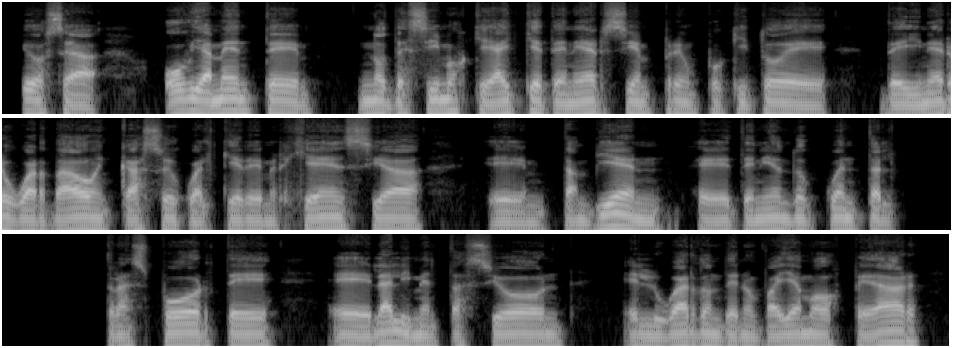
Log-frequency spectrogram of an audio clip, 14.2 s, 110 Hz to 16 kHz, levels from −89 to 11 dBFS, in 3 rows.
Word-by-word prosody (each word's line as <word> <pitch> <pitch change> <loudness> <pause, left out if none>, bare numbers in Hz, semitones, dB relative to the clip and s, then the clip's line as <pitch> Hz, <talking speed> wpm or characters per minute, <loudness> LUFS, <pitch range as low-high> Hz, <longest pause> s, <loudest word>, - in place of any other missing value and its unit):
O - - +2
sea, - - +2 0.3
obviamente 105 -2 +3 0.2
nos 100 -2 0
decimos 105 +4 0
que 95 - 0
hay 95 0 +3
que 105 - +1
tener 95 +1 +1
siempre 100 0 -2
un 90 - -6
poquito 95 +1 -3
de 85 -3 +1 0.2
de - - 0
dinero 95 +3 +1
guardado 95 +1 +4
en 90 - -7
caso - - 0
de - - -3
cualquier 90 -1 -2
emergencia. 95 +1 0 0.3
Em, 80 -1 -3
también, 90 0 +1
eh, 90 -1 -1
teniendo 95 +2 -1
en 85 - -10
cuenta 95 0 -1
el 85 -2 -10 0.7
transporte, 95 -1 0 0.2
eh, 90 -1 +1
la - - +5
alimentación, 95 0 -1 0.2
el 95 - -4
lugar 95 +2 +2
donde 95 -2 -1
nos 90 -1 -4
vayamos 95 +2 +1
a - - +1
hospedar, 110 +5 +1
95 Hz, 165 wpm, -25 LUFS, 90-100 Hz, 0.7 s, la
